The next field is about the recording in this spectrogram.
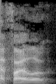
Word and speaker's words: Philo: Yeah, Philo.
